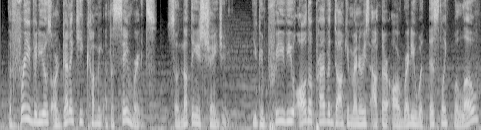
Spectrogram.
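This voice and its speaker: A man narrating a scripted documentary in a wry, sarcastic way, his voice sounding a little sick. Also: a little high.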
